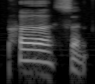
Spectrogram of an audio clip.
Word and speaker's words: person: Person has 2 syllables. The stress is on per. Person.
